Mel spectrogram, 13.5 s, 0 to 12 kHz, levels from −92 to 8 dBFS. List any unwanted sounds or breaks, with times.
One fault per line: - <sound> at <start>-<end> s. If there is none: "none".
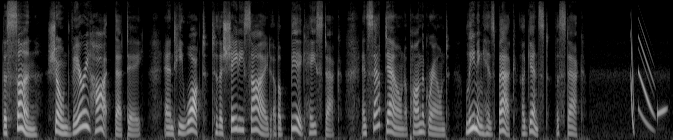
- chirp at 12.6-13.4 s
